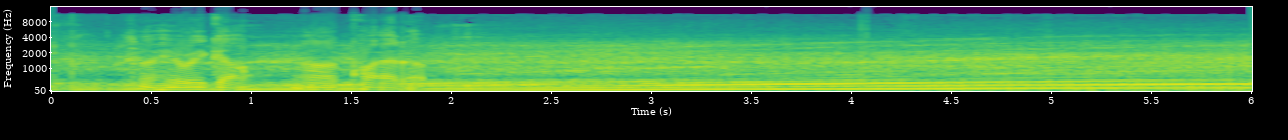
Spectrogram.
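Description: A motorcycle engine hums and then rises steadily in pitch as it speeds up.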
